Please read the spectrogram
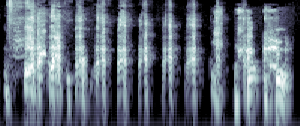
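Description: Men laughing, a run of short breathy laugh pulses, about four a second.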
